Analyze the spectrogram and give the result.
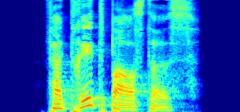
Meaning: strong/mixed nominative/accusative neuter singular superlative degree of vertretbar
- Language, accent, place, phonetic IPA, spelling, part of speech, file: German, Germany, Berlin, [fɛɐ̯ˈtʁeːtˌbaːɐ̯stəs], vertretbarstes, adjective, De-vertretbarstes.ogg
